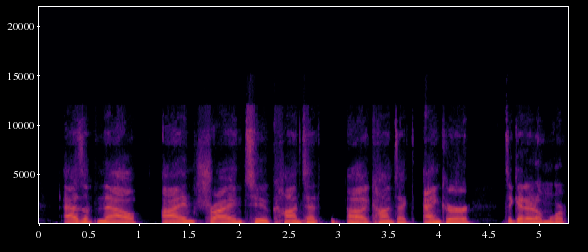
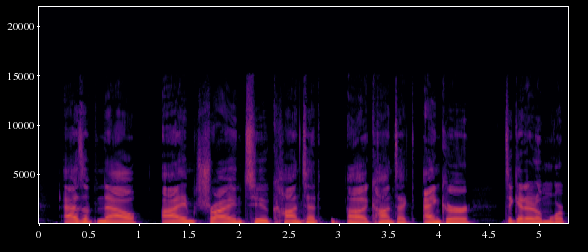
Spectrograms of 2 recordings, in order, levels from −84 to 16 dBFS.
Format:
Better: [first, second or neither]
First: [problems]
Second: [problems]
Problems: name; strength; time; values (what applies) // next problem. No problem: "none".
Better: second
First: garbled, watery; slightly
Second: none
